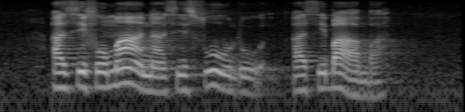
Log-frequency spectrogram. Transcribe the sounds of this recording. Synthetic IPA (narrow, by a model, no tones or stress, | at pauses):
asifumanasisuluasiɓaːmbʱa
